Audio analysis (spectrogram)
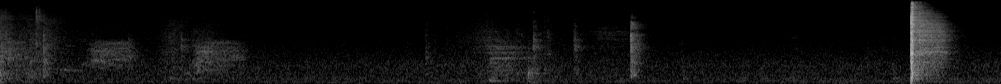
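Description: A Webley Xocet air rifle fired at a target outdoors, a single sharp crack near the end, preceded by quiet handling clicks, faint rustles and a distant crow cawing.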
